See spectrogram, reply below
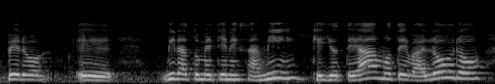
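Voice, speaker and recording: A woman voicing a loving husband who gently and slowly questions and consoles his wife. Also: fairly high pitch, slight background noise, natural voice. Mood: consoling. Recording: dull lo-fi recording.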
